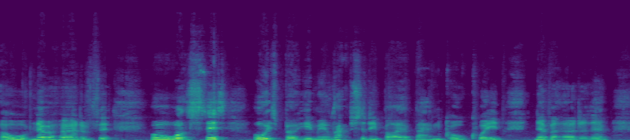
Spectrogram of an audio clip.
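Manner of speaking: sarcastic, sing-song, mocking fake innocence. Mocking reaction-video makers who pretend not to know songs: sarcastic imitation of reaction-video makers. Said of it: "I was getting a bit sarcastic there".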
